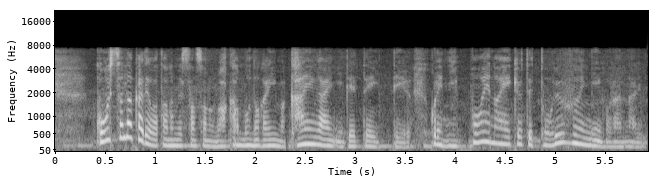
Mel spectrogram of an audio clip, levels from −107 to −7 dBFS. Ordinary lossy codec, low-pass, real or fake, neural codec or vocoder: none; 7.2 kHz; fake; codec, 16 kHz, 4 kbps, FunCodec, trained on LibriTTS, 50 frames a second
